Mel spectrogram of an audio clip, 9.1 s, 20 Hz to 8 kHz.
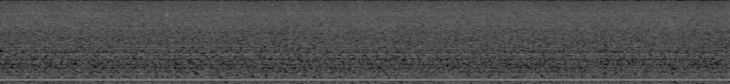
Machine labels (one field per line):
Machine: pump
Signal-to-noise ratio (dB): 6 dB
